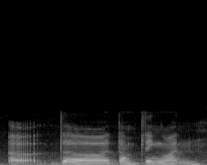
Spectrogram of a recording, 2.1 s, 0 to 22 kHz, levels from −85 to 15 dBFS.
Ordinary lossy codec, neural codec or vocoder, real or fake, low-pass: none; none; real; 7.2 kHz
